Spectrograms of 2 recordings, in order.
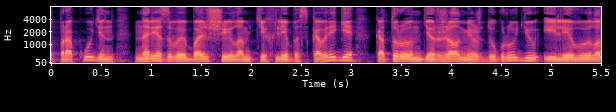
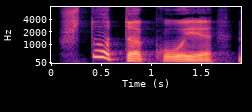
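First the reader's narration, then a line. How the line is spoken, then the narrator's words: Surprised singsong drawl. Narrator (Russian): нараспев и с удивлением протянул Костик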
